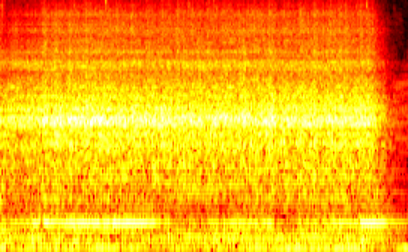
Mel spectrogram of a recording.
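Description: Whirring gear motor with a fast mechanical chatter runs for a few seconds, then stops dead with no lingering buzz.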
